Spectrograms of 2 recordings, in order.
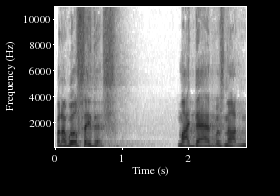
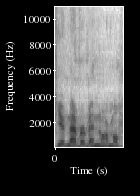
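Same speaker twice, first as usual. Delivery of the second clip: very low, deep bass voice; deep, soft bass rumble; Josh Blackson voice; 13 semitones lower, 7 dB quieter than usual. Shown as a demonstration. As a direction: drop to the bottom of the range. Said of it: "say it in the Josh Blackson voice".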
